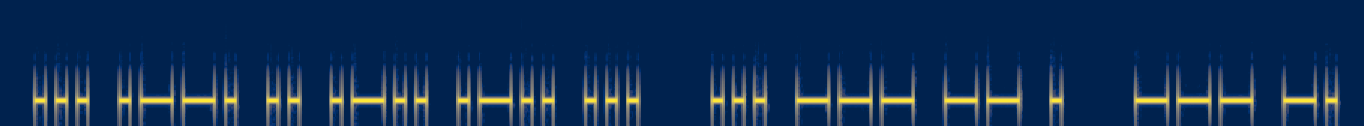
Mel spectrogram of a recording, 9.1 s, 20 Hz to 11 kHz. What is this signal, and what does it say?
Morse code, heard as a keyed tone, about 17 wpm, 700 Hz. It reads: SPILLS SOME ON
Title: Additional Easy Phrases 17wpm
